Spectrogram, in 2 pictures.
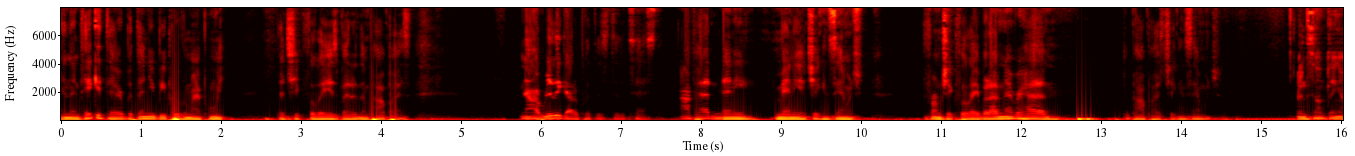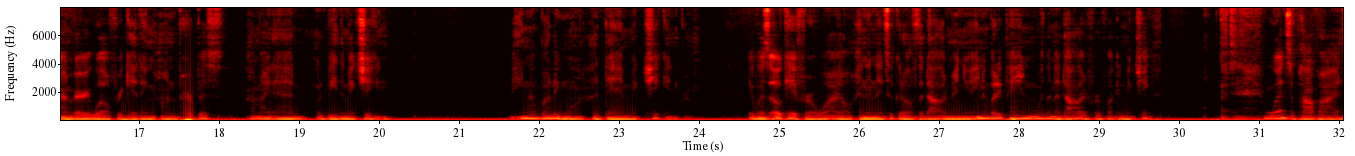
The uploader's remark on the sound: I was too close to the mic when I recorded this and then tried to fix it in post.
